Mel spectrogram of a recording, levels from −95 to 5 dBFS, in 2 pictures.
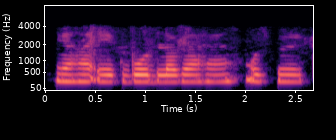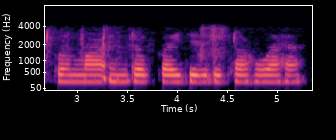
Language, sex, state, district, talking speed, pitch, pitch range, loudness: Hindi, female, Uttar Pradesh, Ghazipur, 125 wpm, 205 Hz, 205-210 Hz, -28 LUFS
